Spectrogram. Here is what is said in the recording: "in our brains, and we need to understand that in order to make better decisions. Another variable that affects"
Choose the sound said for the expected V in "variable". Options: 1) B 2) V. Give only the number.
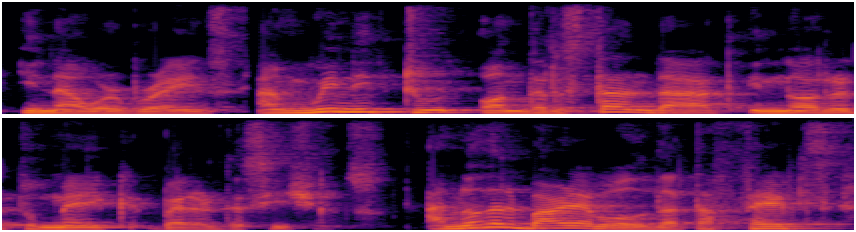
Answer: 1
